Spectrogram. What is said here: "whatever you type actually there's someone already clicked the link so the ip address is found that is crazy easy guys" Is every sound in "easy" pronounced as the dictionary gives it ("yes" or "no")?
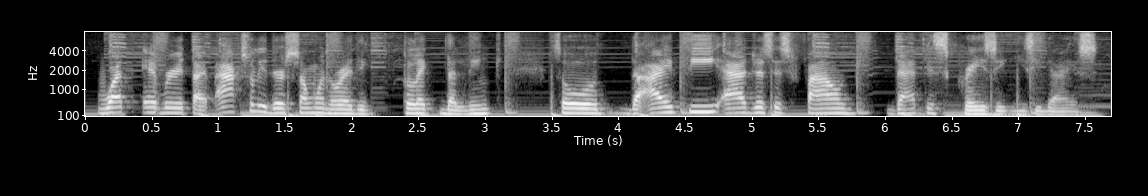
no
